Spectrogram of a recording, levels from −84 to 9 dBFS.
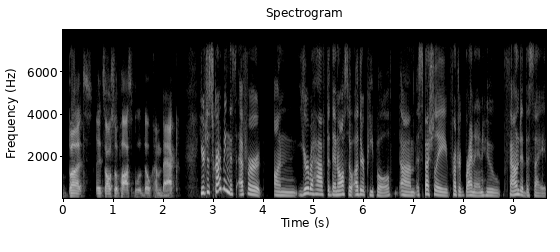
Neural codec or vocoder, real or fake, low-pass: none; real; 7.2 kHz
